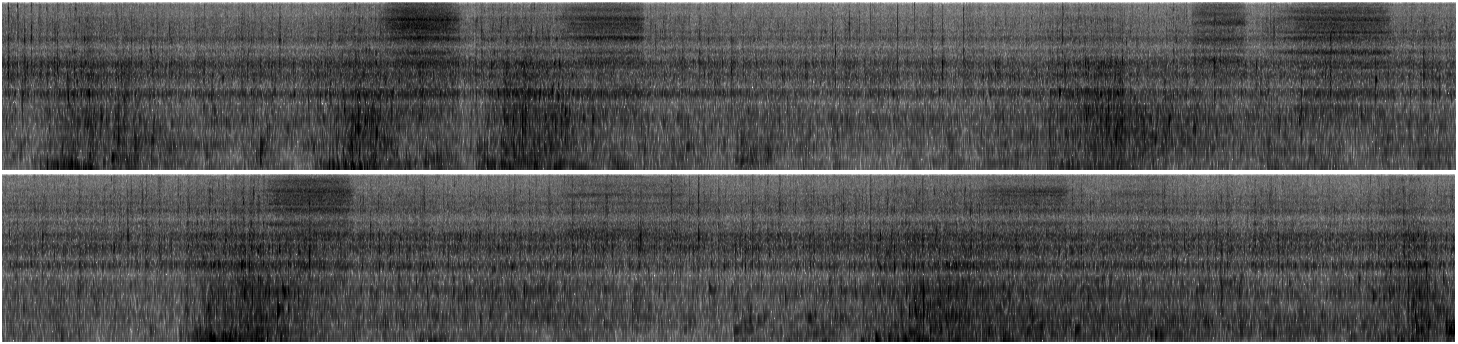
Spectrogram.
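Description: Scuba diver breathing through a regulator, picked up by an underwater camera: exhaled bubbles gurgle and rumble out in bursts every five or six seconds, with a brief hiss on some breaths.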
